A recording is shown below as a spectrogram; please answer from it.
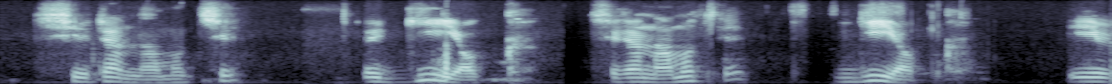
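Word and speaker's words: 기역: তো আজকের যে 14টি ব্যঞ্জন বর্ণ আছে ওইগুলো আমরা একদম সহজ এবং সুন্দরভাবে উচ্চারণ করে পড়ব। তো চলেন, শুরুতে যে বর্ণটা আছে সেটার নাম কি? সেটার নাম হচ্ছে গিয়ক।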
